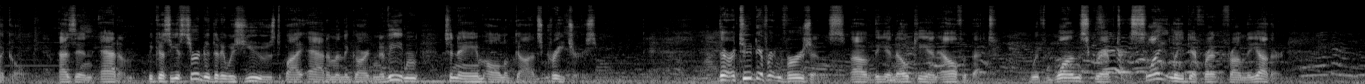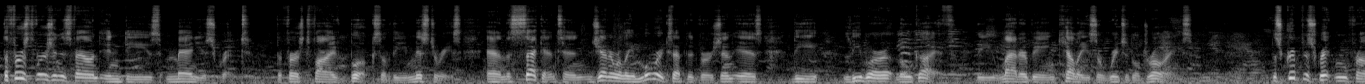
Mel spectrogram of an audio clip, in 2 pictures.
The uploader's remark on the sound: Recording live at Visually Odd Con 2022!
